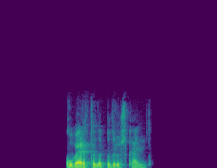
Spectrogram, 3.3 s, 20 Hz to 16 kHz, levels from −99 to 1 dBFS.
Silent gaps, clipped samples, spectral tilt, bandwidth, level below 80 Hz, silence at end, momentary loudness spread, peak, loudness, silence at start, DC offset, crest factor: none; under 0.1%; -8 dB/octave; 6.4 kHz; -54 dBFS; 1.1 s; 15 LU; -2 dBFS; -19 LUFS; 1 s; under 0.1%; 20 dB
